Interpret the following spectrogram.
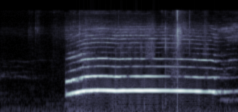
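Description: A woman's long, high "Oh!" of delighted surprise, held on one steady pitch. It starts about half a second in, after a brief hush.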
